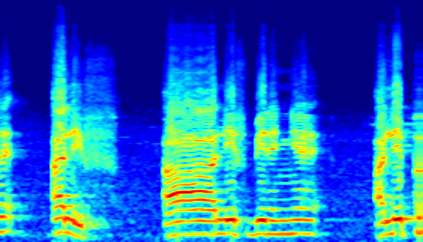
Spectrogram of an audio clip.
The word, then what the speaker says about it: الف: گا۔ چلیے شروع کرتے ہیں۔ الف، اس کا تلفظ ہے الف، الف بھی نہیں ہے، الف بھی نہیں ہے۔ اسی طریقے سے اور جتنی بھی چیزیں پڑھی جائیں گی الف کے علاوہ وہ ساری کے سارے غلط ہیں۔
